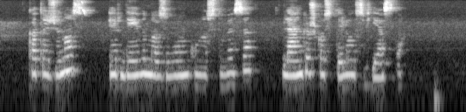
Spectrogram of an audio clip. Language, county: Lithuanian, Vilnius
